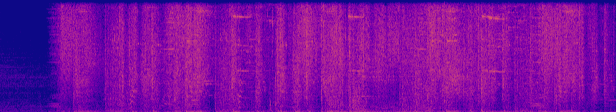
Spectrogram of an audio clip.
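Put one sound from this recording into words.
Game spells and weapons clash and blast in quick bursts.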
